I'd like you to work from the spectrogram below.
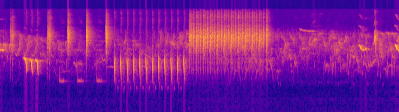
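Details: A thrush nightingale (Luscinia luscinia), recorded in spring with a parabolic microphone, sings loud, varied phrases: sharp whistles, a fast run of about a dozen repeated clicking notes, then a dry, buzzy rattle.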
